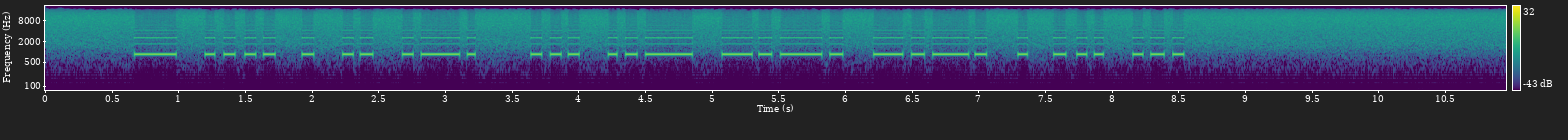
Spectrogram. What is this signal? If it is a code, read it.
Morse code, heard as a keyed tone, hand-sent with a straight key, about 17 wpm, 860 Hz. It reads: THEIR SUCCESS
